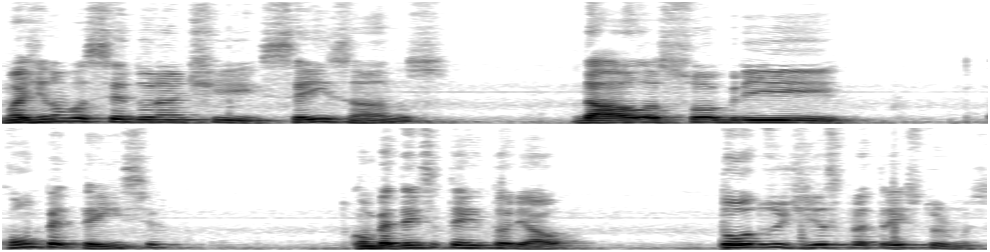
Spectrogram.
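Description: The delivery is fairly slow, with long, frequent pauses and ordinary pitch variation. The tone is dark and mellow. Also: man. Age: 20s. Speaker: lawyer. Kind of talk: casual interview chat. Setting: studio.

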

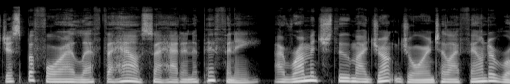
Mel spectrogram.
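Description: The clip features a natural reading voice. The text is read in that voice from start to finish.

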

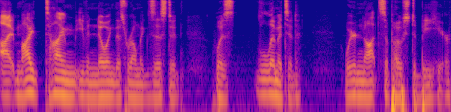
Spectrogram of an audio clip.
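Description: A man speaks in a put-on character voice that is raspy and very deep, pitched low. He keeps a moderate pace with long, frequent pauses. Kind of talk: game master voicing a villain. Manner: menacing, resentful, commanding.

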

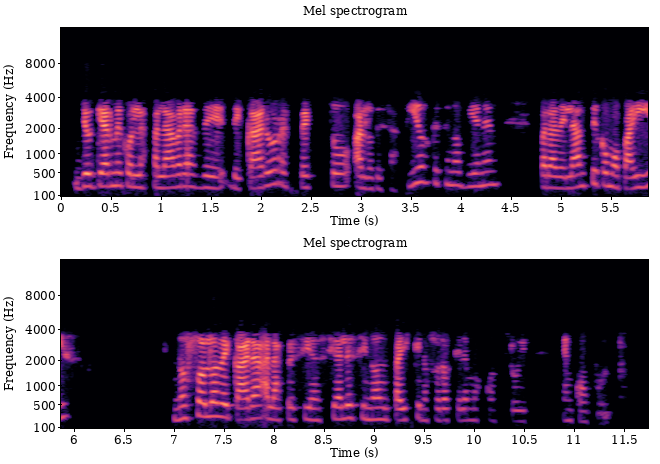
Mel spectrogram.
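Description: Fairly high in pitch, this woman speaks in a plain, everyday voice. Her intonation is fairly even and her pace moderate. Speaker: podcast co-host. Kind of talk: casual chat.

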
